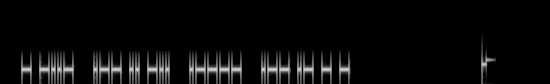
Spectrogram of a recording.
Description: Morse code, heard as a keyed tone, about 40 wpm, 700 Hz. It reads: TX WID 1 WATT
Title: Common QSO Phrases 40wpm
